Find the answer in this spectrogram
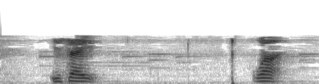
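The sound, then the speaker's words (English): Two short bursts of bright, ringing chimes with rich overtones, separated by a brief pause and a sharp click, sounding alone over faint background hum. “The Lord's chiming in here to tell you, yes, that's exactly what I'm trying to tell you in the Scriptures.”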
